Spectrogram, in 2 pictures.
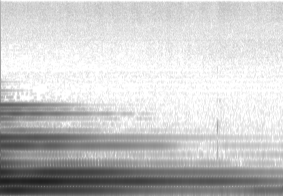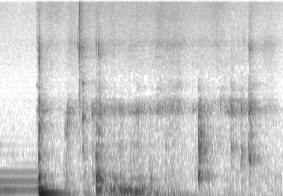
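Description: A guitar string fretted at the second fret is plucked once and rings out alone, decaying slowly over about three seconds, followed by faint handling clicks and fumbling noises.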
